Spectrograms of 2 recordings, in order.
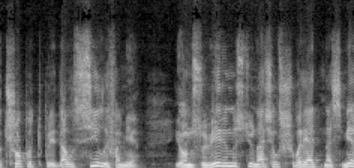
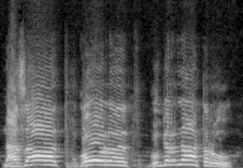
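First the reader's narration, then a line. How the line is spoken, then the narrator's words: Shouting. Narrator (Russian): А Кононов кричал капитану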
